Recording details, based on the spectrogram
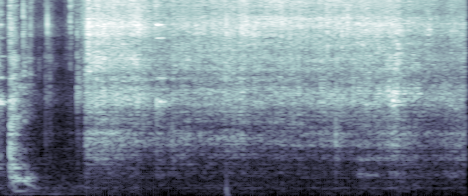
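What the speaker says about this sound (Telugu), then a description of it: "ఒక ఎండుమిర్చి వేస్తున్నాను" Dried red chilli dropped into hot oil for Andhra gongura dal hits with a sharp crackle, then settles into a steady, bright sizzle that runs unbroken, with no talking.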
